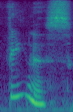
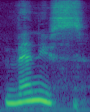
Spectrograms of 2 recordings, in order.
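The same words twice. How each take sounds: First: Said in the usual way. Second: "Venus" said the French way, vay-NÜS; French pronunciation. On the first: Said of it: "Now we have Venus". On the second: Shown as a demonstration. Teacher showing children the accent on the E, "Venus" pronounced vay-NÜS. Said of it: "little accent on the E".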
